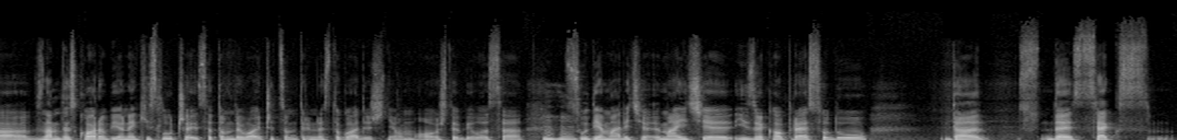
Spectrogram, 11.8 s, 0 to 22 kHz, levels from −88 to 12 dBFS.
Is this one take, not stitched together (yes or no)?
yes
